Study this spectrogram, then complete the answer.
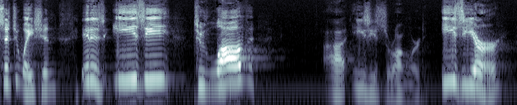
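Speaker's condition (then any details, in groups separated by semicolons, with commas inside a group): No condition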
